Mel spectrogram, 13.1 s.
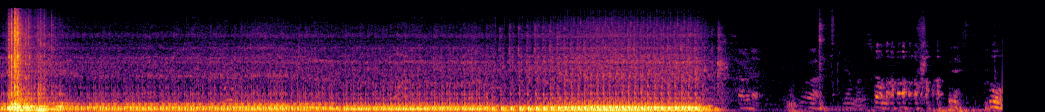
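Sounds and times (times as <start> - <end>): motorcycle engine idling: 0.0 - 9.1.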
